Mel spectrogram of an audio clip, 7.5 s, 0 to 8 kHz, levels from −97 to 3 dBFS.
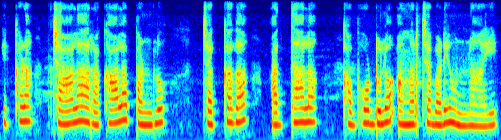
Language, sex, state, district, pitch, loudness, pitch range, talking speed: Telugu, female, Telangana, Hyderabad, 255 Hz, -15 LUFS, 235-275 Hz, 70 wpm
